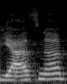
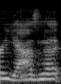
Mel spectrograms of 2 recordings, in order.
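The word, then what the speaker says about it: Jasnah: I say Shalon and Yasna because the J to me reads like a Spanish J.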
